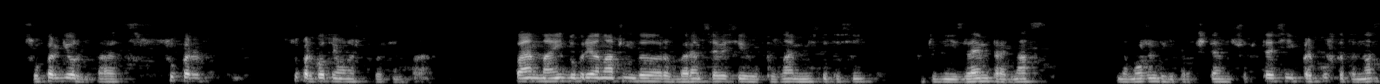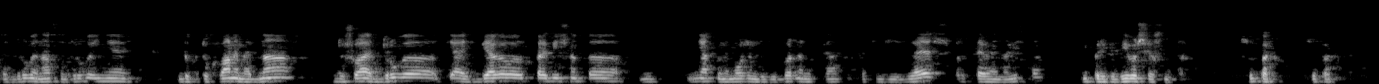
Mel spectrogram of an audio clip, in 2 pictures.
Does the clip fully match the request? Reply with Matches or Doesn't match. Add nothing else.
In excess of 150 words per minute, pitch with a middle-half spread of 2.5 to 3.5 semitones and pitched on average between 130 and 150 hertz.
Matches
